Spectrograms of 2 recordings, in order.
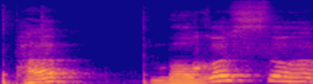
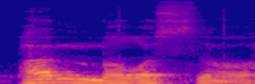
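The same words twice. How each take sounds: First: The pitch rises at the end. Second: The pitch stays level at the end. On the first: It asks whether the meal was eaten. "얘는 밥 먹었냐고 물어보는 거잖아" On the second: It states that the meal was eaten. "얘는 밥을 먹었다고 확인하는 거고"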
